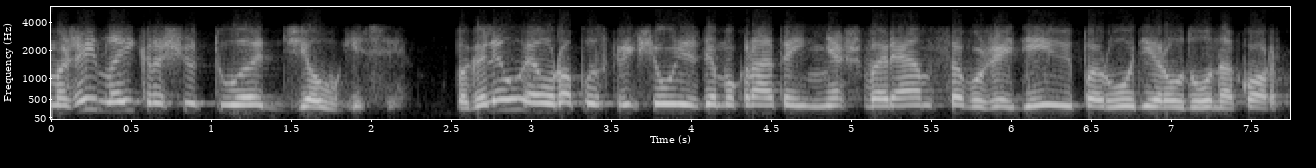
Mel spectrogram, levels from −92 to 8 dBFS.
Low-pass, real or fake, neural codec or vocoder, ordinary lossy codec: 5.4 kHz; real; none; Opus, 32 kbps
